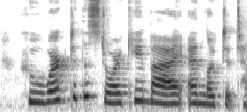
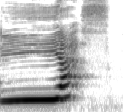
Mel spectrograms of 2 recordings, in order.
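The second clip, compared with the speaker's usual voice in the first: loud, stretched "yyyes"; escalating insistence; 4 semitones higher, 10 dB louder than usual. A narrator's reading. Cashier topping the father, insistent. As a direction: swell into it, louder and rising.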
